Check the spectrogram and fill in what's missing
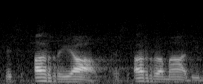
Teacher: you are not allowed to read the Lam. · Term: sun letters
